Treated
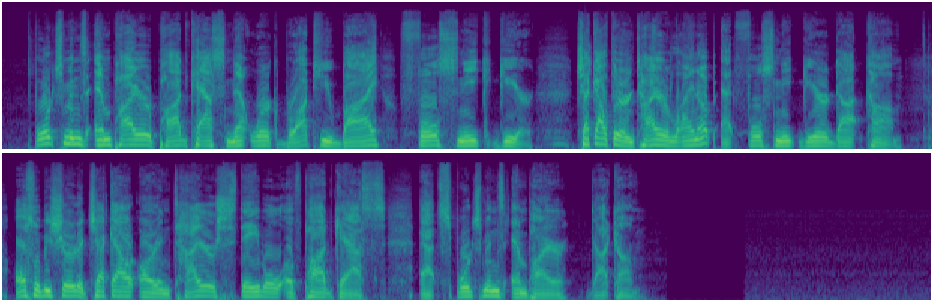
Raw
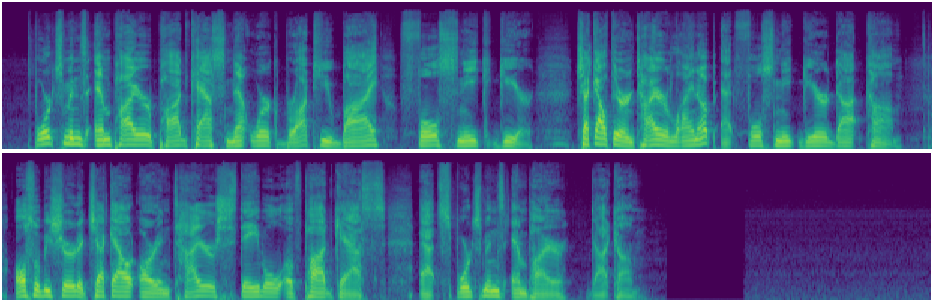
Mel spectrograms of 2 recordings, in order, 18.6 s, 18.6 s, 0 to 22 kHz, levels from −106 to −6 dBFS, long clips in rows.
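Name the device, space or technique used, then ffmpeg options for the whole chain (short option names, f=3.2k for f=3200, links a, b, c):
one-band saturation: -filter_complex "[0:a]acrossover=split=320|2500[a][b][c];[b]asoftclip=type=tanh:threshold=-30dB[d];[a][d][c]amix=inputs=3:normalize=0,volume=-7dB"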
